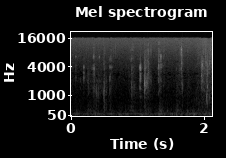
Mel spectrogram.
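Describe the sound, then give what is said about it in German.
Chewing a small, soft, biscuit-like fruity wafer with a citrus note: faint, irregular crisp crunches and bites at a quiet level. “Aber es sind viele kleine Plättchen. Kann ich da gleich mehrere auf einmal essen? Oder ja, starte doch mal mit einem.”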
